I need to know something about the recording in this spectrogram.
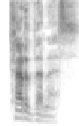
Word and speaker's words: Cardenas: No, it's Cardenas? it's Carnitas. No, not even close. Mmm. I'm gonna give you the super authentic pronunciation just one time, but don't ever use it because it's dumb. It's Cardenas. Somebody put that in geez.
